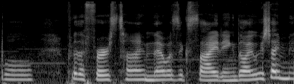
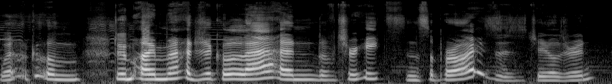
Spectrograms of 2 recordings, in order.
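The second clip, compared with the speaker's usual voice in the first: very slow, drawn-out, silly creepy voice; 6 dB louder than usual. Voice was messed up, so doing voice bits: silly, creepy voice. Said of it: "really silly, creepy voice".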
